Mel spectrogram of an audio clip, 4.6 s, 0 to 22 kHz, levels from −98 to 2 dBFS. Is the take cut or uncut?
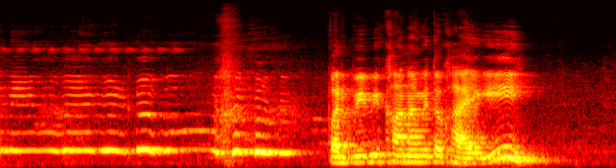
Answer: uncut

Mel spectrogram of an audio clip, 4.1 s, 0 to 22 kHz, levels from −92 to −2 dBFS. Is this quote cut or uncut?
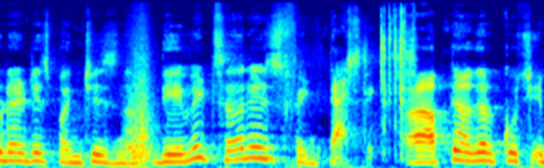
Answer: cut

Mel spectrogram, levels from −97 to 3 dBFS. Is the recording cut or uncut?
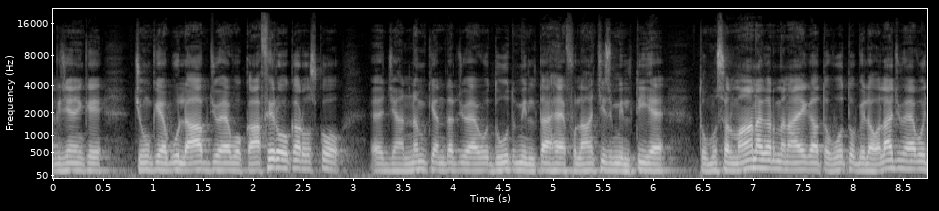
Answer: uncut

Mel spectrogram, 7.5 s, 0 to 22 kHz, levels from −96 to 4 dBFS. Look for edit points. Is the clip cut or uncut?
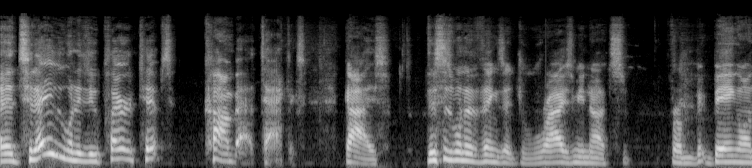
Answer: cut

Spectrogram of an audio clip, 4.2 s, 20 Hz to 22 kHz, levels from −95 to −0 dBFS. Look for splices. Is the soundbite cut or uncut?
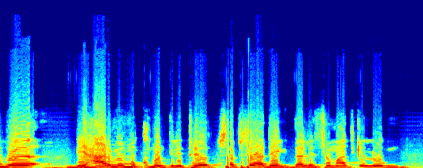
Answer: uncut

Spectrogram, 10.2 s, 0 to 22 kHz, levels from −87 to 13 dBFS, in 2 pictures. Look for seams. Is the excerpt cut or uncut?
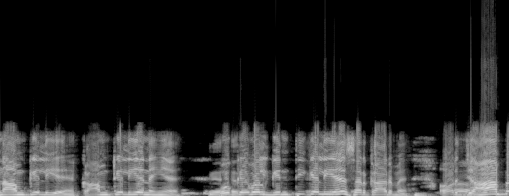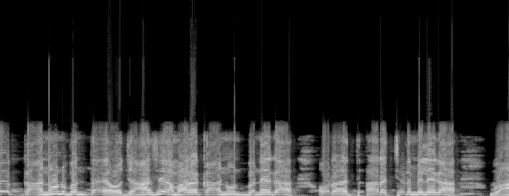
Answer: uncut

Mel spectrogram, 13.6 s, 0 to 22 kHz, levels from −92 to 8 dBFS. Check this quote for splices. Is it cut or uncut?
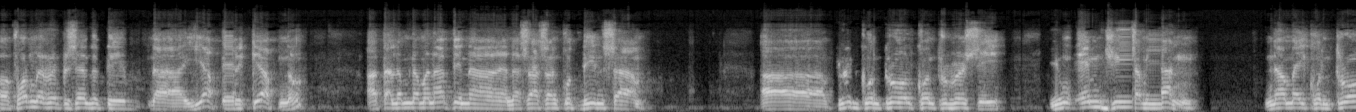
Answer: uncut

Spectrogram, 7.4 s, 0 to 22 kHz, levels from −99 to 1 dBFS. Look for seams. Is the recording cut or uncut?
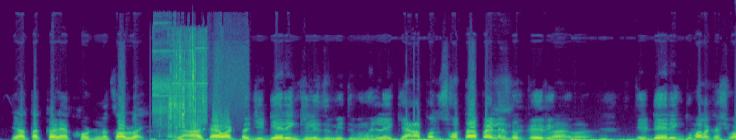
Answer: cut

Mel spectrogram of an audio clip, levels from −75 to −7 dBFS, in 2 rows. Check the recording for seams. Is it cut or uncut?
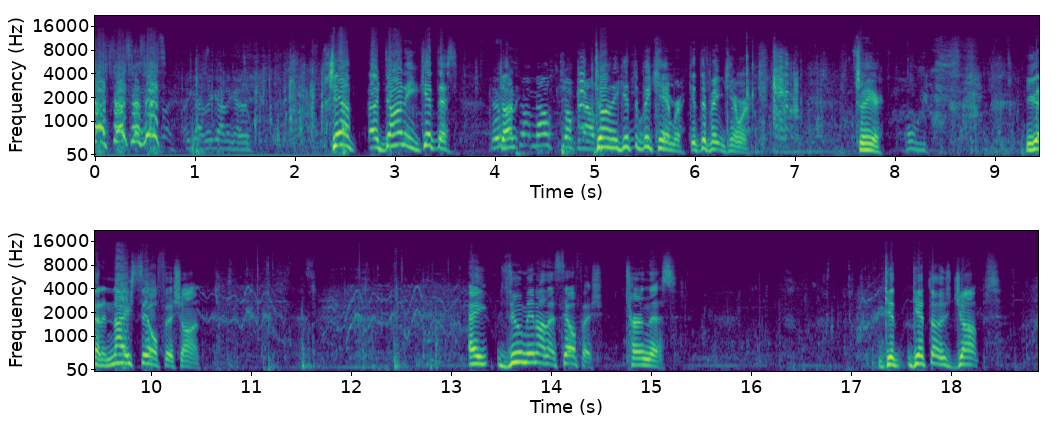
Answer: uncut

